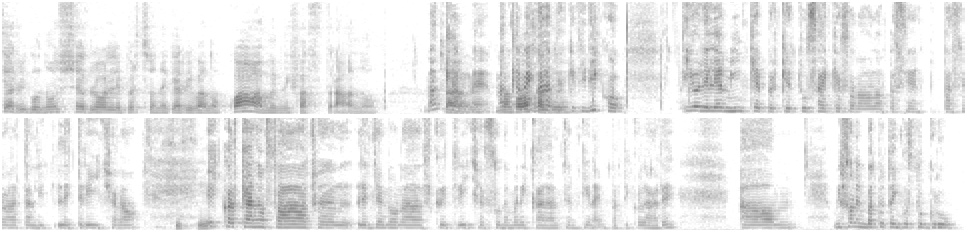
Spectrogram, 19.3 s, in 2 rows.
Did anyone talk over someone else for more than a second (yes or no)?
yes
